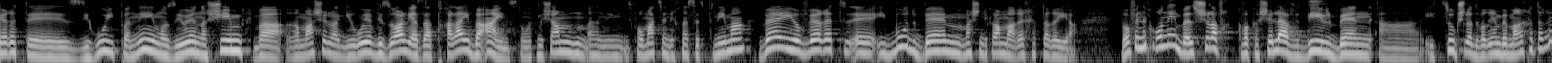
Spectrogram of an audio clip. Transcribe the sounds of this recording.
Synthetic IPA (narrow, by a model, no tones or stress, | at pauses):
eʁeteziɦujpanimo̞zihujanaʃimbaʁamaʃe̞laɡiʁujavizualiazaːt̪χalaibaʔajnstomeet̪miʃamainfo̞ʁmat͡sjaniχnese̞t̪pnimave̞io̞ve̞ʁetʔibudbe̞maʃe̞nikʁamaːʁe̞χe̞taʁia̰ | beo̞fe̞nekʁonibeezo̥uʃalavkvaʁkaʃe̞lehavdilbe̞naḭt͡suɡʃe̞ladvaʁimbemaːʁe̞χe̞taʁi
